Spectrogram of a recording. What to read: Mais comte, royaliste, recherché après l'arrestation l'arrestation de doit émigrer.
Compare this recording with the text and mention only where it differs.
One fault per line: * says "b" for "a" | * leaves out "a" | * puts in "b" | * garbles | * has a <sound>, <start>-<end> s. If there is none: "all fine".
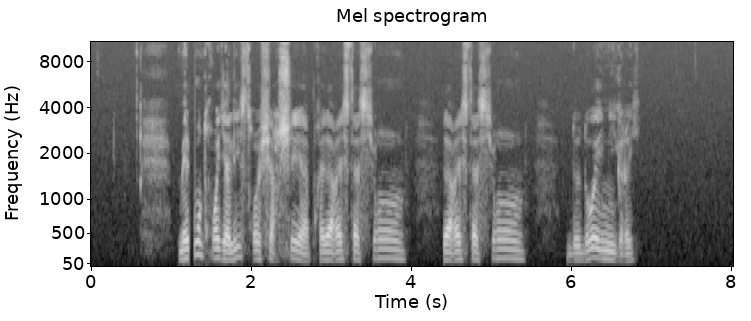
* has a dropout, 1.2-1.3 s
